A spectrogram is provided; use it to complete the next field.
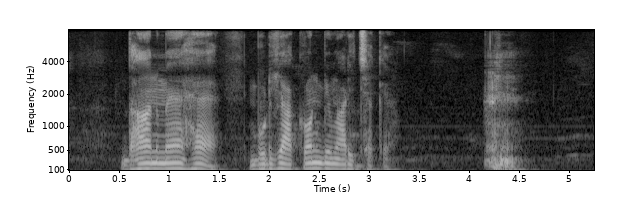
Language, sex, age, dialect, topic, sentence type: Maithili, male, 18-24, Angika, agriculture, question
